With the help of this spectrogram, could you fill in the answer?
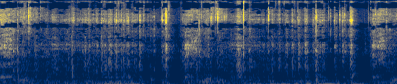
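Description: A solid rectangular bar of dry white soap, held in a hand with long painted nails, is shaved with a flat metal blade, and curls of soap pile up on the table. Quick, dry, crisp scraping and crackling strokes come in rapid bursts with a bright, hissy edge and very little ring after each one.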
